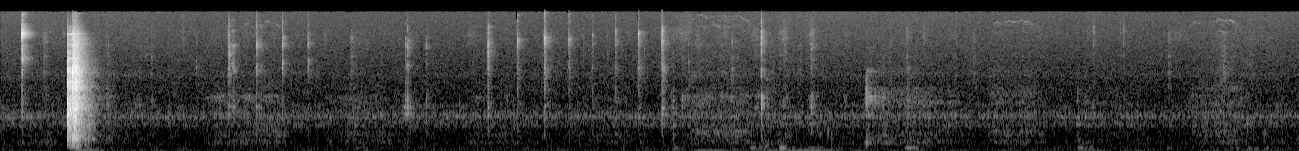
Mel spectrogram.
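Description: Fly-tying handling sounds at the vise: a sharp knock just under a second in, then a scatter of light clicks and snips as thread, feathers and scissors are worked on the fly.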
